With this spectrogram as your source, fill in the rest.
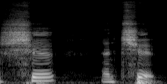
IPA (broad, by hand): ʃ, tʃ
